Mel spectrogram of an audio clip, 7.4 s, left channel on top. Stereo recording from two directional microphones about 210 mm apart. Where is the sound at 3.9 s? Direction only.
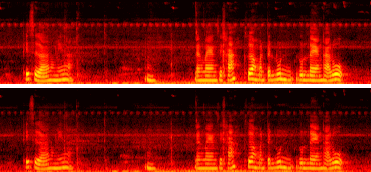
20° left (ahead or behind).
